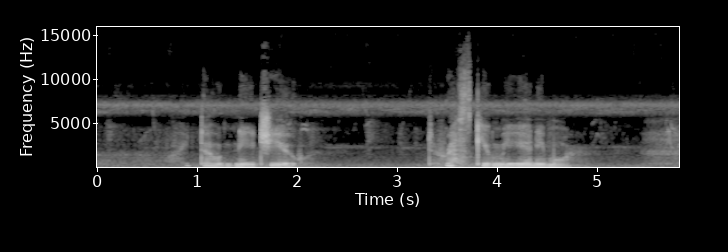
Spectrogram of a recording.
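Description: A young woman speaks intently, close by.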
